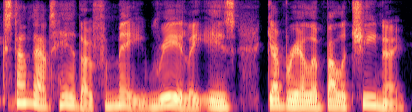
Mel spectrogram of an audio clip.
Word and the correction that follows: Baldacchino: Sorry. Pronounce that wrong. Baldacchino. – Baldacchino.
